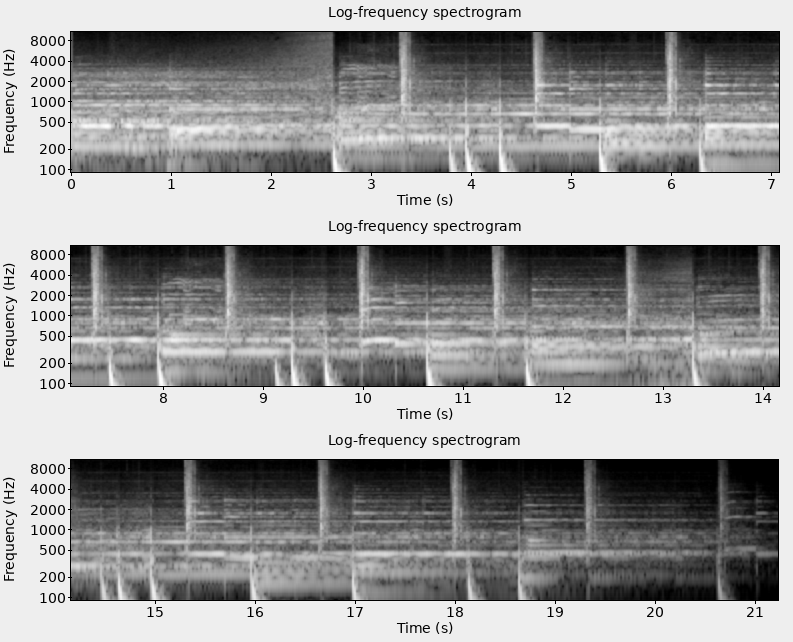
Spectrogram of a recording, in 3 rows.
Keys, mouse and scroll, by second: 1.4 double click, 2.3 shift+click, 11.0 alt+click, 11.3 f, 13.3 double click, 13.3 double click, 15.4 shift+click, 17.0 ctrl+z, 17.6 ctrl+z, 18.6 alt+click.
